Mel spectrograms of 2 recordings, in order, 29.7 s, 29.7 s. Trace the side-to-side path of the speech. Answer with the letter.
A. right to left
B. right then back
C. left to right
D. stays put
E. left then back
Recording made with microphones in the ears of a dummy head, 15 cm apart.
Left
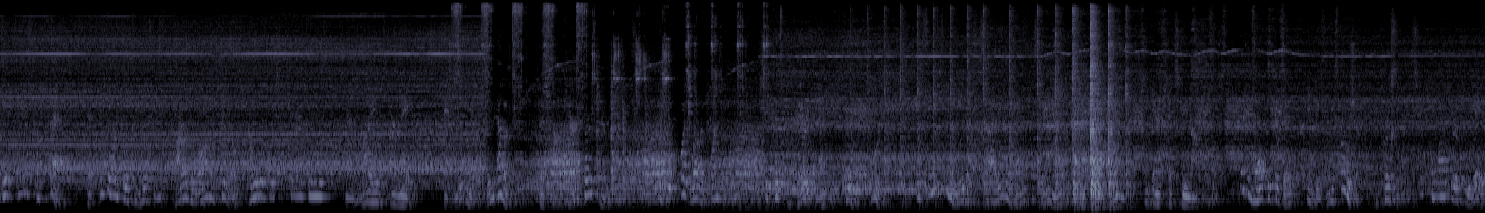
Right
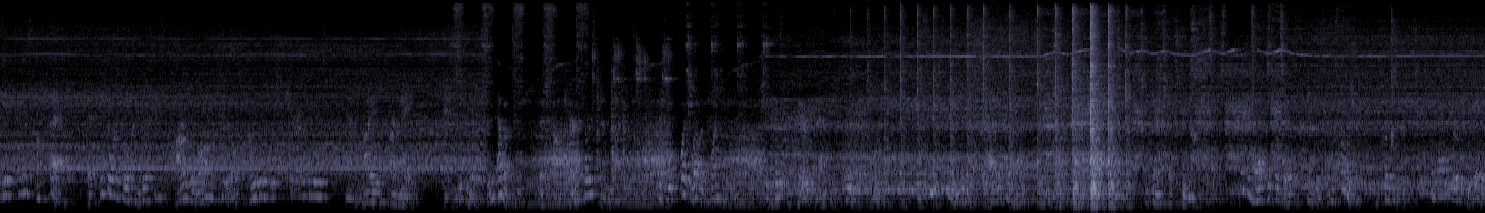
D.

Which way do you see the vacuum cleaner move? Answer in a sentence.
In this clip you hear the vacuum cleaner move from left to right.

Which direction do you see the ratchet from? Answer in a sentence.
You can hear the ratchet on the left.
